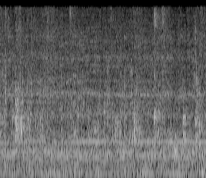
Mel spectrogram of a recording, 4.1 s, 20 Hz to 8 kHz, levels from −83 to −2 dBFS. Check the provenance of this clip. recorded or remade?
recorded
